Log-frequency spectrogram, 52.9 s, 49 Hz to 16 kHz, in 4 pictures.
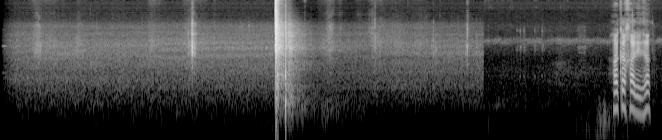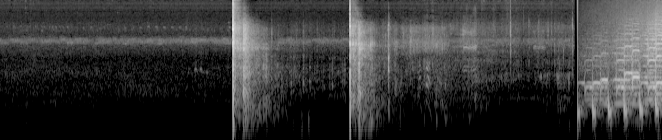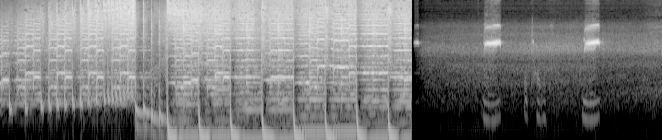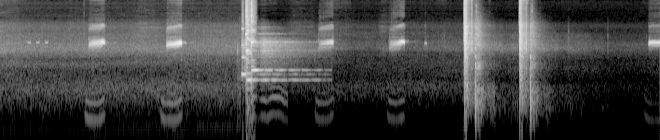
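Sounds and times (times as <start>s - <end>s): shotgun shot: 5.5s - 6.2s, 17.9s - 18.7s, 20.2s - 20.9s, 49.0s - 50.8s
insects chirring: 7.1s - 24.6s, 34.8s - 44.5s
short whistled calls: 36.2s - 36.6s, 40.3s - 40.8s, 43.0s - 43.5s, 52.6s - 52.9s.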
